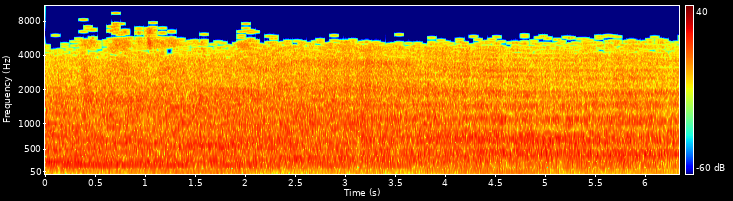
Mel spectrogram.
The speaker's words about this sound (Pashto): د مرجی پر اسمان د بارنیو ځواکونو دوه چورلکې، یوه جوټ او یوه هم ډېره ستره کشفي الوتکه ګرځي.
